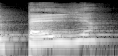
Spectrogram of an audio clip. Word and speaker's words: paye: You can see here is an open sound every time. So I have the sound E. Paye, paye, paye. And suddenly it closes the sound, so I go back to E. Nous payons, vous payez, elle paye.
